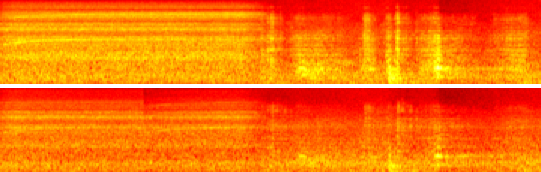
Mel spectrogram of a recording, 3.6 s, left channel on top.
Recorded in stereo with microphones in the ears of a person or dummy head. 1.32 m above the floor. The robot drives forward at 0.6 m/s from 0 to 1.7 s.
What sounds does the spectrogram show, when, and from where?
1.7 s sawing: 30° left (ahead or behind), 1.0 m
